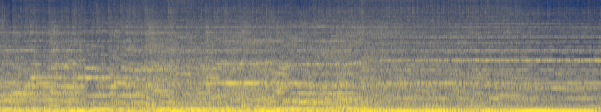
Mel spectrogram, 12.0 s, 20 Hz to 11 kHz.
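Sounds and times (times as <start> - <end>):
loud dance music with heavy bass: 0.0 - 12.0.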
